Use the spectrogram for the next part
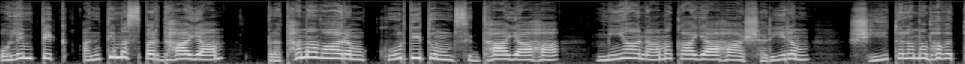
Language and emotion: Sanskrit, fearful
